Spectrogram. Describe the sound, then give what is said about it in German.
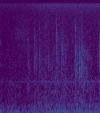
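Quick, irregular clicks on a computer keyboard for a couple of seconds, a steady burst of typing with no voices. “Oh, das jetzt wieder tippen.”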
